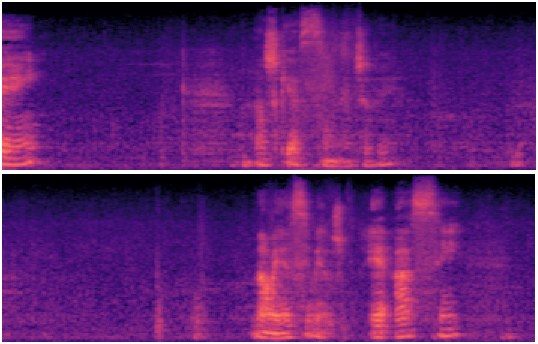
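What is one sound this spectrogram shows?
Fabric rustles softly as it is smoothed and folded.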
